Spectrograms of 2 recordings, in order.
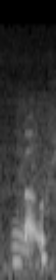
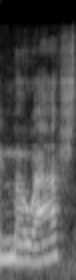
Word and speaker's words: Moash: Mosh. Mosh. Oh yeah, because most people say Moash, like they separate the O and the A, but I just kind of smoosh it.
